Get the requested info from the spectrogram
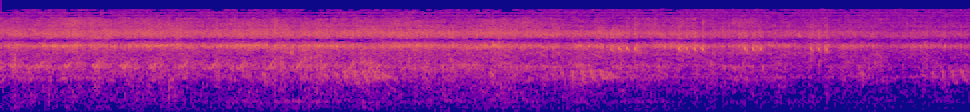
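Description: Faint forest insect chorus: a steady high-pitched buzzing with quick trilling chirps repeating over it.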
